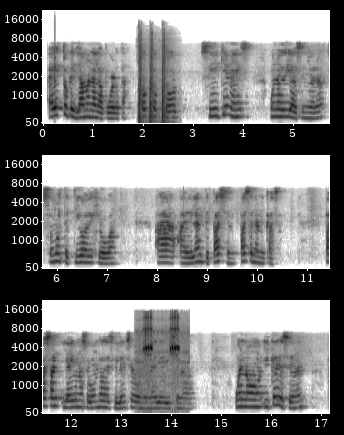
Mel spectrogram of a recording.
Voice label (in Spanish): Chiste, segundo año experimenta con sonidos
